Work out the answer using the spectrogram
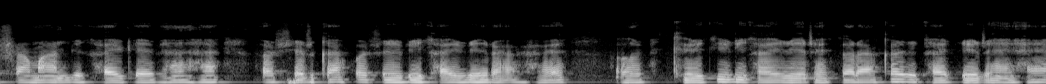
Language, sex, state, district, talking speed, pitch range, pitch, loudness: Hindi, male, Chhattisgarh, Balrampur, 125 wpm, 100-105 Hz, 100 Hz, -16 LUFS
